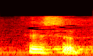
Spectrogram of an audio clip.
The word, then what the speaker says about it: hyssop: And the Roman soldiers took the hyssop plant, some people pronounce it hyssop plant, and they dipped it in sour wine, which must have tasted like yuck.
